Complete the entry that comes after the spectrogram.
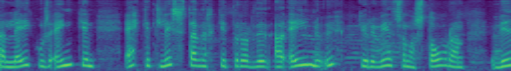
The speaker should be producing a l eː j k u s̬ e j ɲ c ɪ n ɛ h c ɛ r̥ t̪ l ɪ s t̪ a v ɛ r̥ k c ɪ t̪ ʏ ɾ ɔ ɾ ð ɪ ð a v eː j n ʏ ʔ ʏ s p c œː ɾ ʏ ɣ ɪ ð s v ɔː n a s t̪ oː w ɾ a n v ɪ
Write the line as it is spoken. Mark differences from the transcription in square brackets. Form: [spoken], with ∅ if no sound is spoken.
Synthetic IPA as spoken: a l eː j k u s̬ e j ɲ c ɪ n ɛ h c ɛ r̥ t̪ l ɪ s t̪ a v ɛ r̥ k c ɪ t̪ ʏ ɾ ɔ ɾ ð ɪ ð a [ð] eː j n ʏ ʔ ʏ [h] p c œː ɾ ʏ [v] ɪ ð s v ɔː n a s t̪ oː w ɾ a n v ɪ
